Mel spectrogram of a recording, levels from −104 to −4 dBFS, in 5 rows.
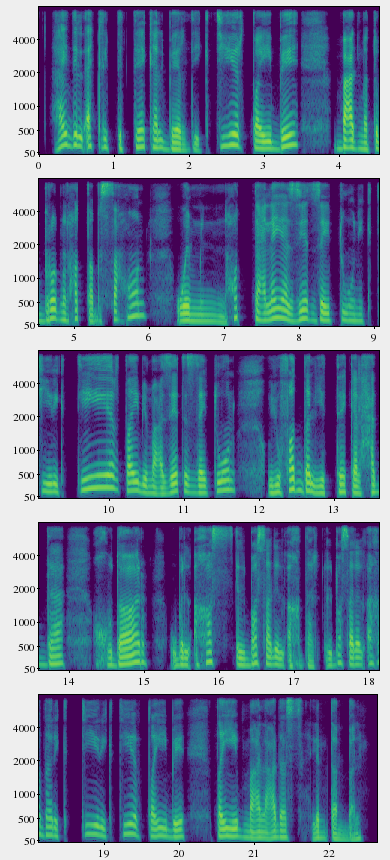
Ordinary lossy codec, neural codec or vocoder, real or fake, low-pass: none; none; real; 7.2 kHz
